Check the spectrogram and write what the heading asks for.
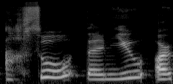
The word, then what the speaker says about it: ach so: are variations is because they don't always pronounce the CH so hard. They don't always say Achso. A lot of times it's just Achso, like just Achso.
